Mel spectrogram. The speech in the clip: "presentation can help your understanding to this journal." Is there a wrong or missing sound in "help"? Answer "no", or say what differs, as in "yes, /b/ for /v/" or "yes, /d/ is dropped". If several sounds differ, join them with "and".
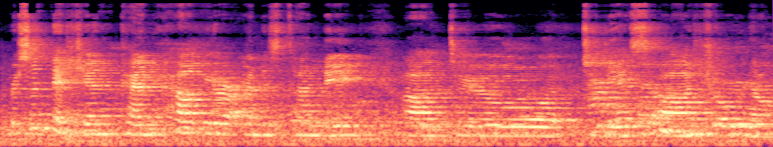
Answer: no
